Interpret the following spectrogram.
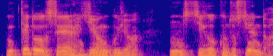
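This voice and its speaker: A man voicing a nervous middle-aged man on a bike, with a higher, strained, half-shouted voice. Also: expressive, normal speed, vocal fry. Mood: alarmed.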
